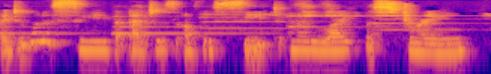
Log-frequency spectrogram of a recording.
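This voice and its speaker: Over music in the background, a woman with an American accent talks at a fairly slow pace with hardly any pauses. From Wisconsin. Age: 60s. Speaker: craft channel host. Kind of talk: live craft tutorial chatting with viewers. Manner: casual, chatty.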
